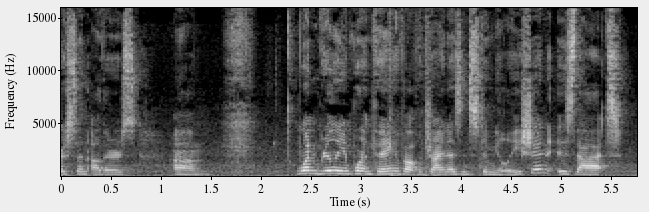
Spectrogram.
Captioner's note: sniff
